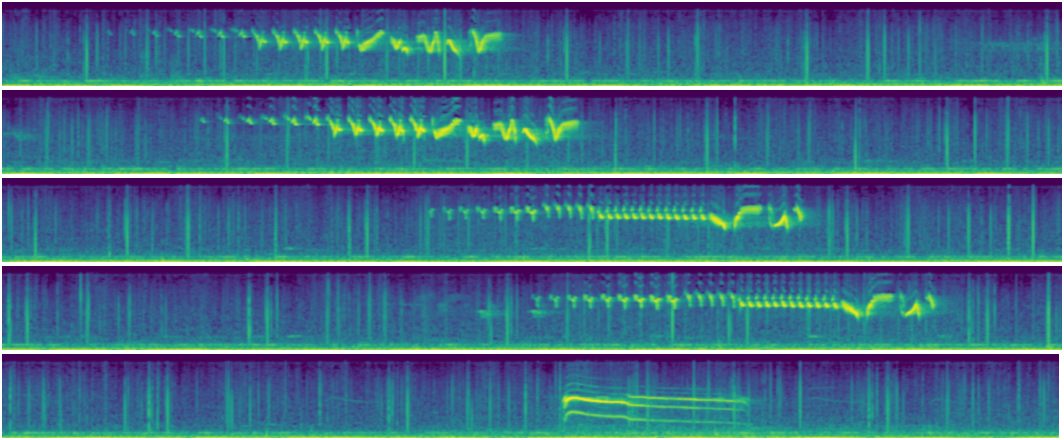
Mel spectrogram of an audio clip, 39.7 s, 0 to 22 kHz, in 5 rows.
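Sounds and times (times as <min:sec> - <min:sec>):
faint hiss: 0:00.0 - 0:39.7
steady low hum: 0:00.0 - 0:39.7
chaffinch song trills: 0:00.6 - 0:03.9, 0:09.3 - 0:12.4, 0:19.0 - 0:22.1, 0:25.8 - 0:31.1, 0:35.9 - 0:38.9.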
